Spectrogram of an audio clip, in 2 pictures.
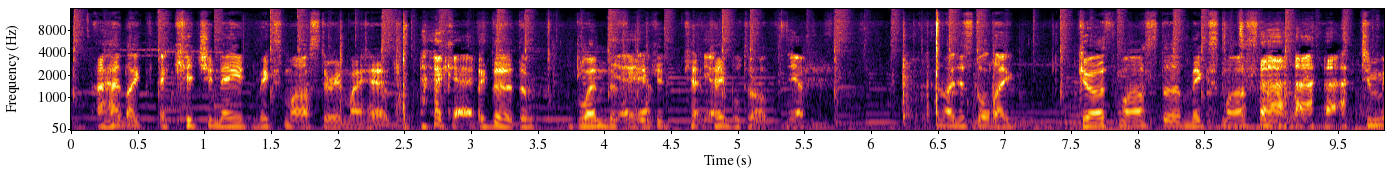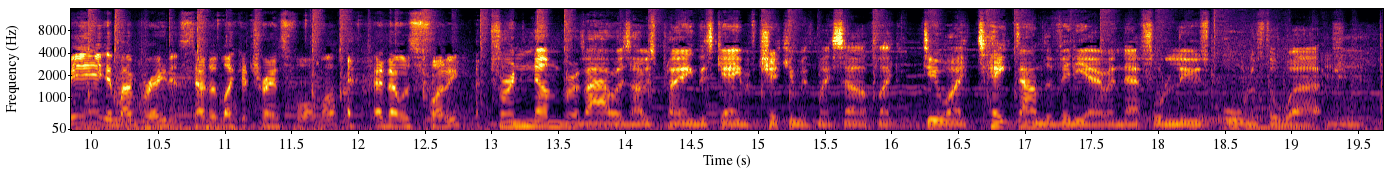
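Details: Adult man speaking; no disorder.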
